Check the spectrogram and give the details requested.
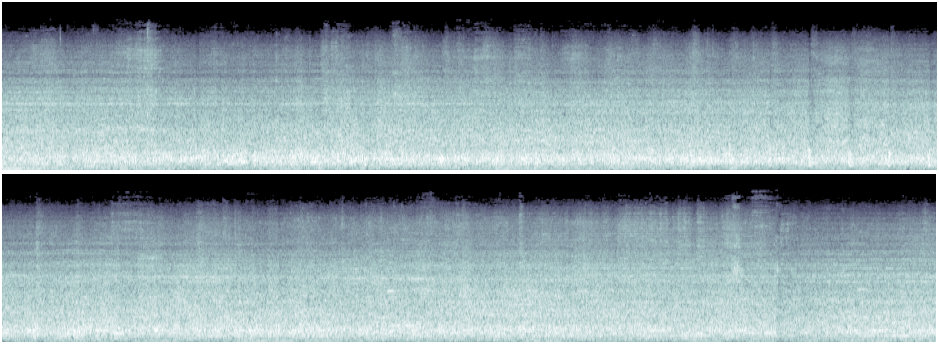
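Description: Freight train tank cars rolling past on the nearest track: a steady, loud noise of steel wheels running on the rails.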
